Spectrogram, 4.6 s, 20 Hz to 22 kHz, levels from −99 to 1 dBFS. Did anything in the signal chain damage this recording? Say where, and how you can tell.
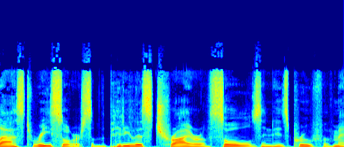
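No, nothing in the signal chain has left an audible mark on this speech recording. Listening closely, there is no moment where any stage from capture to playback leaves evidence that could be pinned to a time.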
